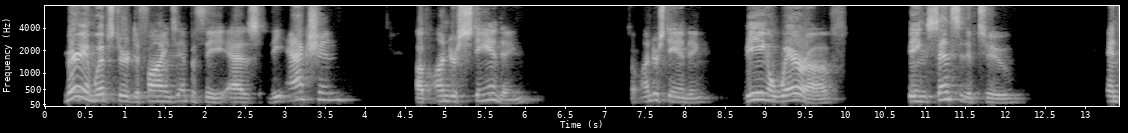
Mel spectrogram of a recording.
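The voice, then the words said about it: Slow, deliberate reading. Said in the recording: “read this slowly”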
